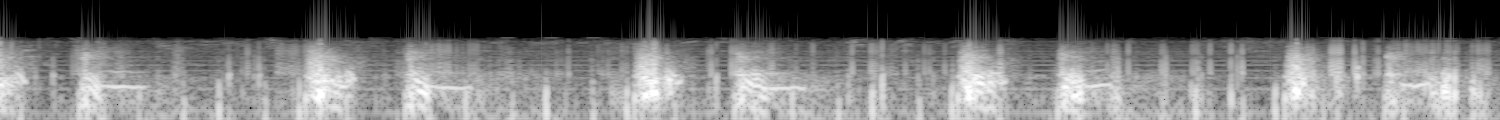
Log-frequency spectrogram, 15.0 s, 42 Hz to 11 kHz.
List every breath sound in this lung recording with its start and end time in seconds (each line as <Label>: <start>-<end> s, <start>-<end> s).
Inhalation: 2.92-3.57 s, 6.20-6.87 s, 9.56-10.23 s, 12.88-13.45 s
Exhalation: 0.70-1.44 s, 4.02-4.78 s, 7.30-8.16 s, 10.64-11.21 s, 13.93-14.59 s
Wheeze: 0.70-1.44 s, 4.02-4.78 s, 7.30-8.16 s, 10.64-11.21 s, 13.93-14.59 s
Rhonchi: 0.00-0.32 s, 2.92-3.57 s, 6.20-6.87 s, 9.56-10.23 s, 12.88-13.45 s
